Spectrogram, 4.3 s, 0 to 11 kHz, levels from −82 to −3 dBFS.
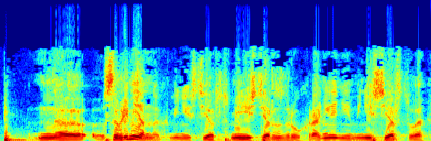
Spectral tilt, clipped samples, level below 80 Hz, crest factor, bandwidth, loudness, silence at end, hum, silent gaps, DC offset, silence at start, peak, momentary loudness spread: -6 dB/octave; 1%; -28 dBFS; 10 dB; 7.8 kHz; -10 LUFS; 0 s; none; none; under 0.1%; 0.05 s; 0 dBFS; 7 LU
